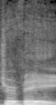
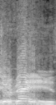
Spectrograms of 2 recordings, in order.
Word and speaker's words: Gervais: It's pronounced Gervais. – Yeah, you got to say it. – Gervais.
